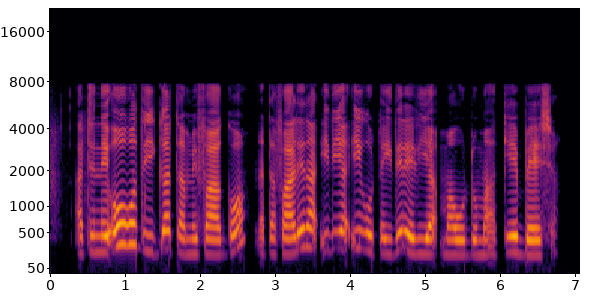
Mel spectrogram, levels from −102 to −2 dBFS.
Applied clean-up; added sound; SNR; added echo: none; none; none; none.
